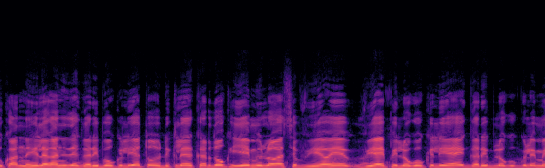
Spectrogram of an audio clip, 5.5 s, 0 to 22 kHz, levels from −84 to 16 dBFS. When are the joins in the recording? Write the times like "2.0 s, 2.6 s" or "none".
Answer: none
